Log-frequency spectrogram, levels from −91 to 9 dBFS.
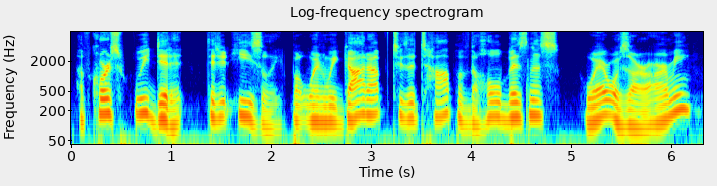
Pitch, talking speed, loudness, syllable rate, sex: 140 Hz, 220 wpm, -20 LUFS, 5.7 syllables/s, male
